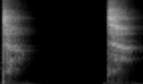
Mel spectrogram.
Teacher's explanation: यह साउंड होता है एल्वियोलार प्लोसिव साउंड, यानी इसको बोलते समय हम अपने टंग के टिप को एल्वियोलार रिज पर टच करते हैं, और प्लोसिव का मतलब होता है थोड़ा सा हम एक्सप्लोज करते हैं, साउंड से ब्लास्ट करते हैं।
